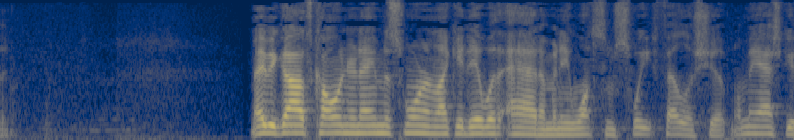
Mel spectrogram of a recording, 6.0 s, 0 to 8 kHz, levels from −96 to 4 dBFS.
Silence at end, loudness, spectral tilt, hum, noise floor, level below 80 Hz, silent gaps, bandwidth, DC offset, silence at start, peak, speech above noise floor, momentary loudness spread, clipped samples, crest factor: 0 s; -28 LUFS; -6.5 dB/octave; none; -68 dBFS; -66 dBFS; none; 8 kHz; under 0.1%; 0 s; -8 dBFS; 40 dB; 15 LU; under 0.1%; 22 dB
